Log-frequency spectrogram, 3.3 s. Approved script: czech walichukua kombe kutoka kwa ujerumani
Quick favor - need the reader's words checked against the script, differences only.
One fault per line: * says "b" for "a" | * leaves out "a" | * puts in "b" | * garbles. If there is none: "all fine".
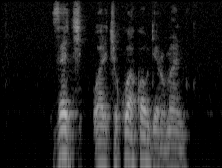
* leaves out "kombe kutoka"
